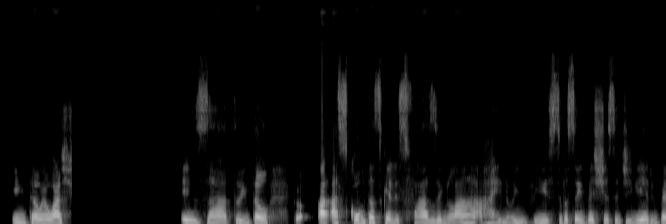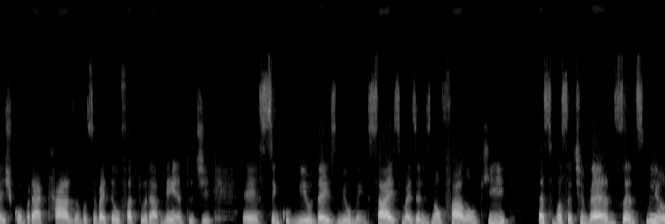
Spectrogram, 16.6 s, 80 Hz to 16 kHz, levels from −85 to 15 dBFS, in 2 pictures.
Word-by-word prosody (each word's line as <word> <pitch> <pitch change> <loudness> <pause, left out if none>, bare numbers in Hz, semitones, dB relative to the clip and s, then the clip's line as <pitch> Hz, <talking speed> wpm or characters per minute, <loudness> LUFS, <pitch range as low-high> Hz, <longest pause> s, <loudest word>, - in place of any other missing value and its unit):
Então 250 0 0
eu 260 +1 +1
acho 255 0 +1 1.4
Exato. 220 -2 -1
Então 225 +3 +3 0.6
a 245 +1 +6
as 250 0 -6
contas 330 +4 0
que 270 - -1
eles 235 -2 -5
fazem 230 -1 -2
lá: 235 +7 -1
"Ai, 220 -2 -9
não 210 0 -9
envie, 220 +1 -5
se 220 +2 -12
você 230 +2 -2
investir 230 -1 -4
esse 220 - -9
dinheiro 210 +3 -1
em - - -10
vez 220 +1 0
de - - -20
comprar 220 -1 0
a - - -6
casa, 210 0 +1
você 215 +2 -9
vai 210 0 +2
ter 230 - -2
o 230 - +1
faturamento 215 -1 -2
de, 200 +1 -9 0.4
eh, 190 -1 +1
de 180 - -13
5.000, 215 0 -2
10.000 210 0 +2
mensais", 215 +3 +4
mas 215 0 -1
eles 255 +2 -1
não 285 +1 -1
falam 275 +2 +4
que 280 +1 -4 0.4
mas 380 - +5
se 360 - -17
você 275 0 0
tiver 260 -1 +6
200.000, 290 +6 +1
225 Hz, 170 wpm, -23 LUFS, 215-255 Hz, 1.4 s, a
